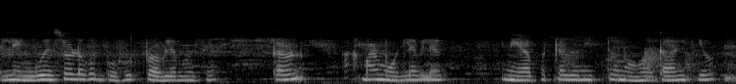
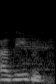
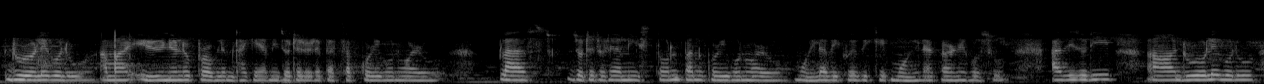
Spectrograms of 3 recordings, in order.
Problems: constant background noise, background conversations at intervals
